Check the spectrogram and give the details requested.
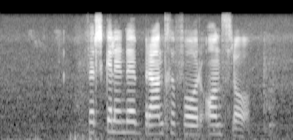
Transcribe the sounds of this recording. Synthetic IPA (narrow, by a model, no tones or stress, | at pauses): fərskələndəbrɐntχəfɑːɾɑ̰ːnslɑ̰ː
